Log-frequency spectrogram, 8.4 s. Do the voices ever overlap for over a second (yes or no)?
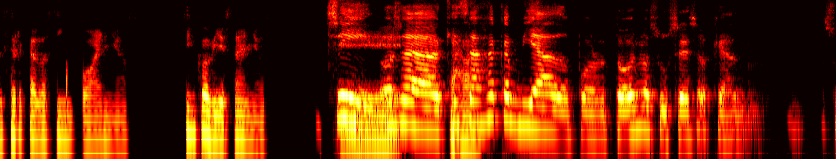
yes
